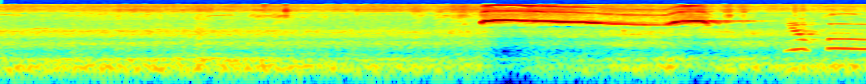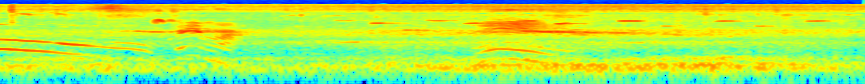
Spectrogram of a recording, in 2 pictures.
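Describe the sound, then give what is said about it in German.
A dog training whistle, blown by a handler training a dog, gives one loud, high-pitched blast lasting about a second, followed by a few shorter, falling whistle-like tones, all over a steady low rumble like an idling engine. “Ich gehe jetzt, nachdem ich pfeife, ein Schrittchen rückwärts.”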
